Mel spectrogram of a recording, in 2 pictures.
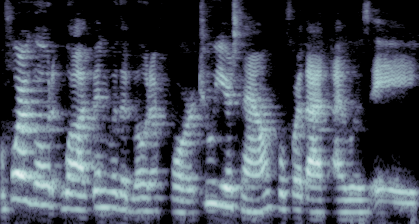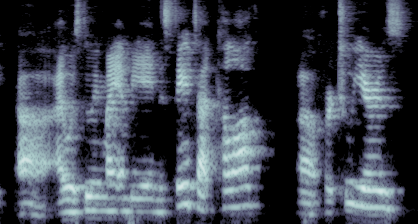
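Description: A woman's voice: mid-range voice, expressive, a little fast, highs cut off. Chatty woman from Thailand, podcast guest. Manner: chatty, self-correcting, friendly. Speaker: guest, project manager. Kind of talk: casual interview.

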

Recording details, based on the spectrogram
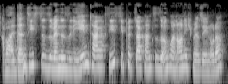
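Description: A woman's voice: mid-range voice, fast, a bit bright. A woman co-hosting a podcast, talking casually and conversationally as she reviews audio dramas with a partner. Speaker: podcast co-host.

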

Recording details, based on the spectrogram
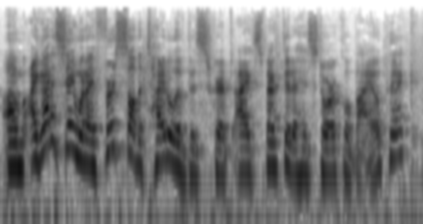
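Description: A man with a fairly high voice hosts a script-reading show from a studio. He presents in an upbeat manner and narrates screenplay action. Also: very animated, fast talker, fairly bright tone. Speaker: host of a script table-read show.

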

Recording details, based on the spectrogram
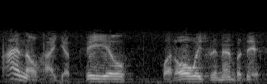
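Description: A man's voice: mid-range voice, animated, a little fast, fairly bright tone, close to an everyday voice. A man playing a smug, meddling divorce lawyer with blustering, theatrical delivery in an old radio comedy. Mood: pushy. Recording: dull, noisy old radio recording.

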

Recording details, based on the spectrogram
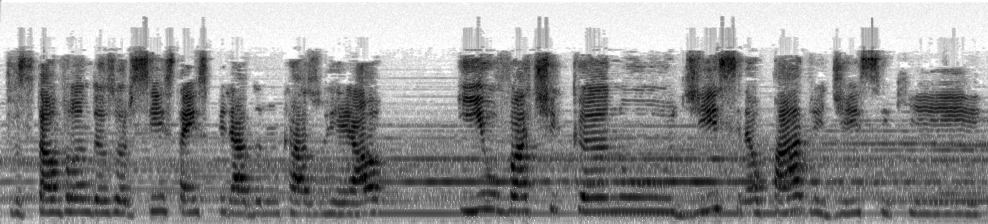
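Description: A woman hosting a casual live chat with channel supporters, telling stories in a conversational way with frequent restarts. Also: a little high. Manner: conversational, hesitant restarts, storytelling. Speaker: channel host.

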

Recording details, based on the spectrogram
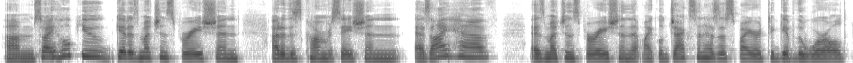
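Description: A woman's voice: mid-range voice, normal speed, no room sound, studio quality. A woman hosting an interview, talking eagerly and chattily to her guest. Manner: enthusiastic, chatty. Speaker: host. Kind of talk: casual interview.

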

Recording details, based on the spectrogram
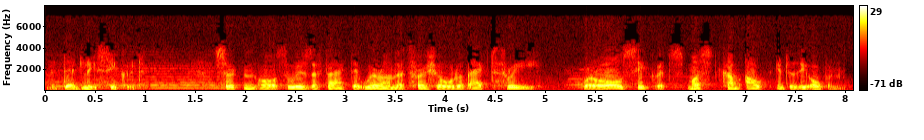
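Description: A man narrating as host of an old-time radio mystery, in a theatrical, ominous and wry, deliberate manner. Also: deep voice, expressive. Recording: narrow-band old radio recording. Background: faint music.

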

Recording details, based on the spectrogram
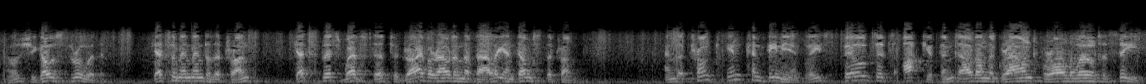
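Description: Probing police inspector, very bright hard-edged voice, deliberate, old radio crime drama, dull noisy recording. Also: male voice, on the high side, lively intonation. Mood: musing, suspicious. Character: shrewd, methodical male police inspector questioning suspects.

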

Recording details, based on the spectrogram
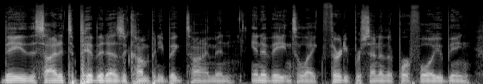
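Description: A man in his thirties telling a casual story as a podcast guest, rambling with many fillers and trailing off quietly. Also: deep voice, level tone, fast, no room sound, clean studio sound. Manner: rambling, lots of fillers, drops to a mutter.

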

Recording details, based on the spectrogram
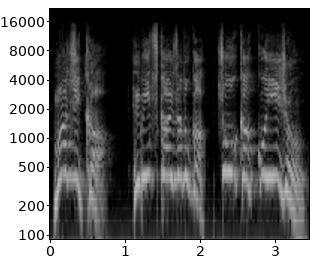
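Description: A man playing a brash, lazy young man in a comic radio drama, with loud, blunt, slangy retorts. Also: extremely high pitch, wildly swooping pitch, normal speed, voice pushed up, full character voice. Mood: excited.

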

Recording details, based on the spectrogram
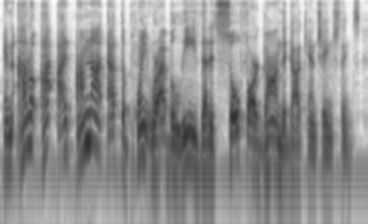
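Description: A man's voice: mid-range voice, lively intonation, normal speed, a bit bright. Man, from long beach, earnest, repeats his openings, podcast guest, casual talk. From Long Beach, California. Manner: earnest, repeats words when starting a thought.

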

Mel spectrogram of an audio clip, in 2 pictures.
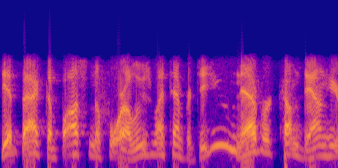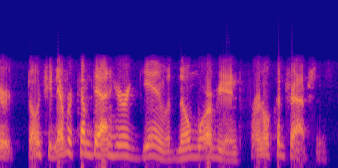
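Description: A man voicing a cantankerous, blustering old grandfather in a story, shouting in rustic dialect. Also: fairly high pitch, animated, fast talker, gravelly, slightly rough, dry recording, narrow, tinny audio, pitched above the performer's own voice, exaggerated voice. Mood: furious.

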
